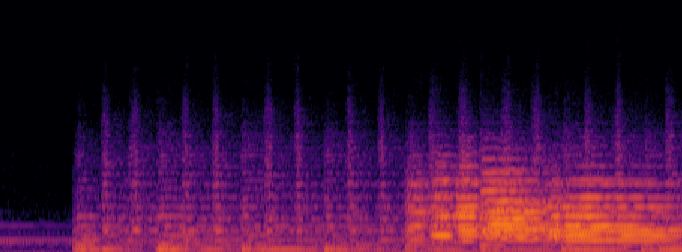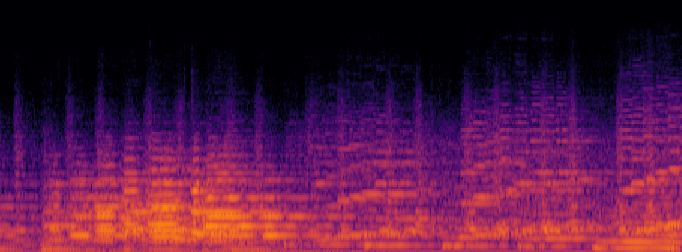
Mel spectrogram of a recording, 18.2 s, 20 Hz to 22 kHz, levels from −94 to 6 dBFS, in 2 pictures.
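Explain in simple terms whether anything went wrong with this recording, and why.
Nothing went wrong here: no dropouts, clicks, glitches or level jumps anywhere in the recording.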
